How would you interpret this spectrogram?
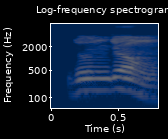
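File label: "junjung", Malay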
